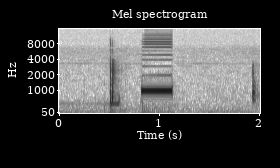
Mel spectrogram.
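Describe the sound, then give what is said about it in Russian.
A single steady electronic telephone beep after the other side hangs up: one clear mid-pitched tone lasting about a third of a second, with brief clicks before and after it. “Смотри, он опять трубку бросает. На каком основании он бросает трубку?”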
